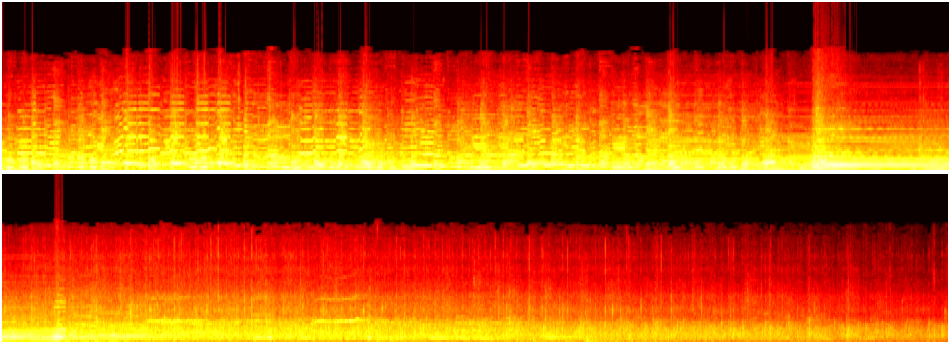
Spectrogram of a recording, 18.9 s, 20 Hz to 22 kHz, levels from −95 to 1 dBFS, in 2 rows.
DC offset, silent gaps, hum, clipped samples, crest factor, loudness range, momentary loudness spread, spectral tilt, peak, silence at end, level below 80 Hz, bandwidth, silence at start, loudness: under 0.1%; none; none; 0.1%; 14 dB; 14 LU; 17 LU; -3.5 dB/octave; 0 dBFS; 0 s; -36 dBFS; 15.5 kHz; 0 s; -12 LUFS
